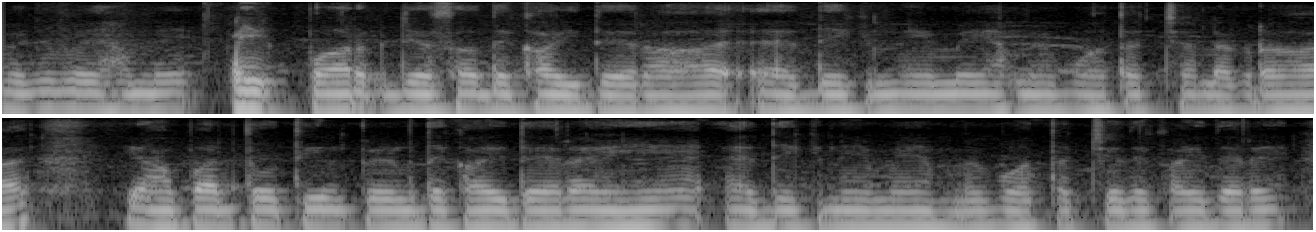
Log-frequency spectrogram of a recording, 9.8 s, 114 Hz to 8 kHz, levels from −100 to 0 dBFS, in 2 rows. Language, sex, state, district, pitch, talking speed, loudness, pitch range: Hindi, male, Maharashtra, Chandrapur, 125 Hz, 215 wpm, -37 LUFS, 120-125 Hz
